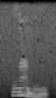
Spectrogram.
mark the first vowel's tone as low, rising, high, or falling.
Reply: high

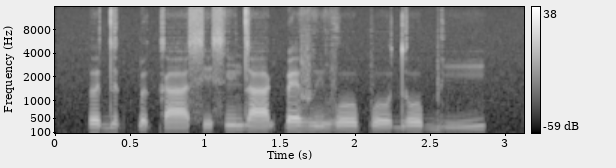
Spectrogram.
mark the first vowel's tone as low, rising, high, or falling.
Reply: high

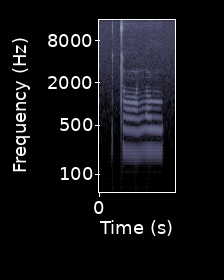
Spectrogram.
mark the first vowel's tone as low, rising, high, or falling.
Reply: high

